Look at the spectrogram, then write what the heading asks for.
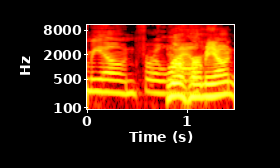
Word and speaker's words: Hermione: didn't pronounce it Hermione I remember how I pronounce it but I mean but that was a surprise for me own her me own yes yeah I think I don't know what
